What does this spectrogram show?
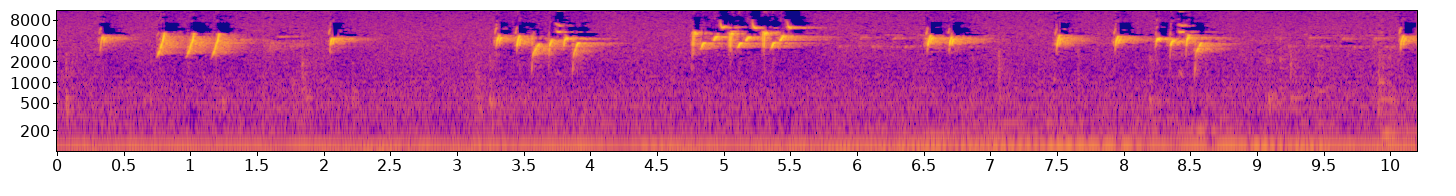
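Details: Training song of a European goldfinch: lively sequences of rapid jingling chirps alternating with clear, slightly falling whistles, repeated throughout with short gaps, over faint low hum.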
